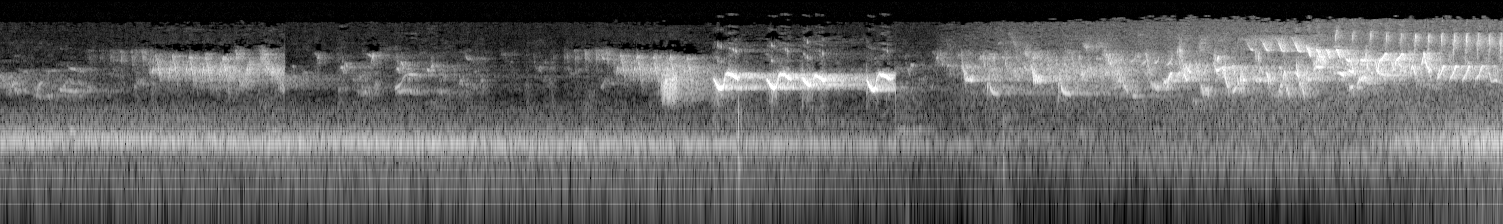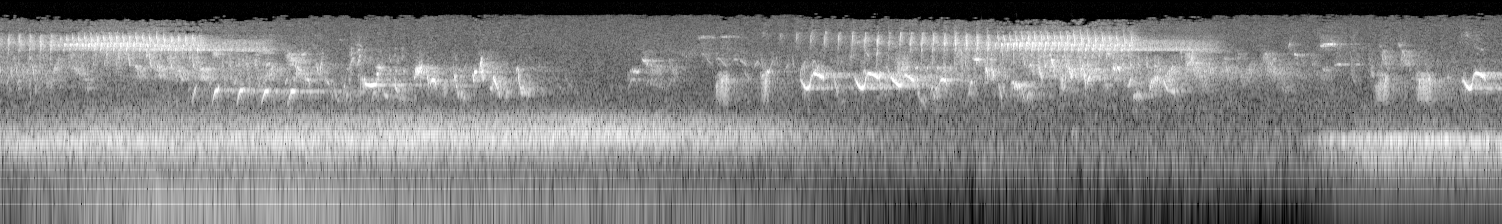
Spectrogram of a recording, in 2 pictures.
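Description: Several birds chirping and trilling in quick, overlapping calls over a steady low hum. A low rushing noise swells up in the middle and fades out a few seconds later.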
